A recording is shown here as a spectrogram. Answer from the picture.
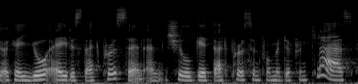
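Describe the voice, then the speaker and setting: A woman speaks with a South African accent at medium pitch. Her tone is animated. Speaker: doctor. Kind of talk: interview.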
